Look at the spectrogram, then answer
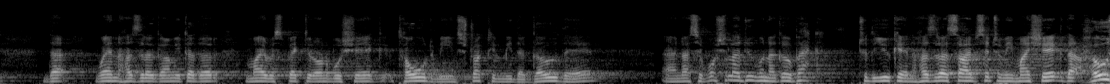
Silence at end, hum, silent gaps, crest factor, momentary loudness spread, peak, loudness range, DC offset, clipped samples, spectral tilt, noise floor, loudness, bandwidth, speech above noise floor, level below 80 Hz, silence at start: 0 s; none; none; 20 dB; 11 LU; -8 dBFS; 4 LU; under 0.1%; under 0.1%; -6 dB/octave; -53 dBFS; -29 LUFS; 11 kHz; 25 dB; -58 dBFS; 0 s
